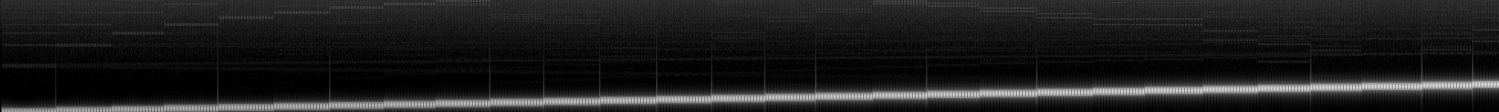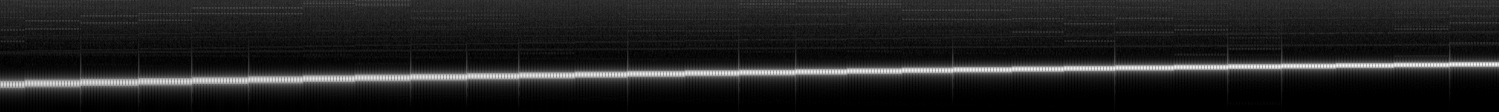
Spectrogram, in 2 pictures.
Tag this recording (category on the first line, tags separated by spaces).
Instrument samples > Synths / Electronic
MODX FM-X Yamaha Montage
